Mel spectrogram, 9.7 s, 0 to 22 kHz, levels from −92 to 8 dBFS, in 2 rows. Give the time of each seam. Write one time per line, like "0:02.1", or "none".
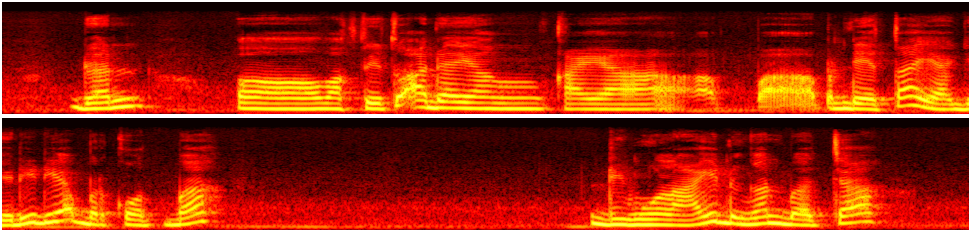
none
